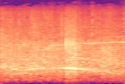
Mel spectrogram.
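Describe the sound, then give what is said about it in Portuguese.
A church audience clapping during a service: dense, steady applause from many hands, brief and even in loudness. “Fique em pé, por favor, dá um aplauso para Jesus.”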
